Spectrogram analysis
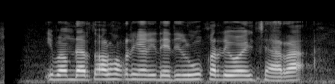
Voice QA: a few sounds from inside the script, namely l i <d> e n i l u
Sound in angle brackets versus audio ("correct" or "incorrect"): correct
